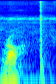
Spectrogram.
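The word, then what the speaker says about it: ρ: s or that we letter p or pronounced as raw spearman rank order correlation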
